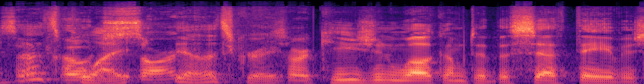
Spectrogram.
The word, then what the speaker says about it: Sarkisian: steve sarkeesian welcome to the set david show i want to get the pronunciation of your of your name right did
